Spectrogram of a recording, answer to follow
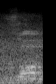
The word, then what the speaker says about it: genre: So in science we say generic, that is come from that French word, but I thought I should tell you the correct pronunciation is genre.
